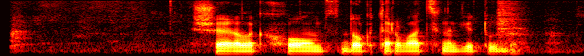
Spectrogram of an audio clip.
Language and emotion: Russian, neutral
